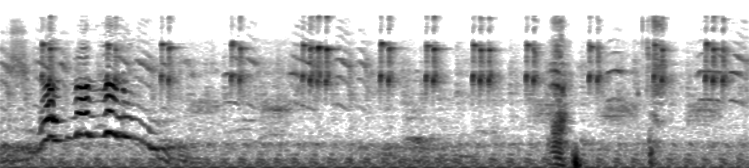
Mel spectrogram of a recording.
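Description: A Boxer puppy gives a quick run of high, arching whining yelps, then quieter scattered squeaks.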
